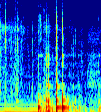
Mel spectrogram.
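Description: Handling noise on a podium microphone: a quick cluster of knocks and rustles about a second in, over a steady low electrical hum.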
